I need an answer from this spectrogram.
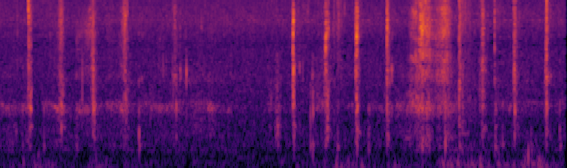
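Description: A person chewing a mouthful of cooked fish and leafy greens: many wet smacks and clicks at an irregular pace, in two bouts.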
